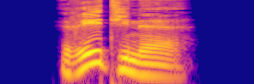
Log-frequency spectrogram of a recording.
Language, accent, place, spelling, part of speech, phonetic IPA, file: German, Germany, Berlin, Retinae, noun, [ˈʁeːtinɛ], De-Retinae.ogg
- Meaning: nominative/accusative/genitive/dative plural of Retina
